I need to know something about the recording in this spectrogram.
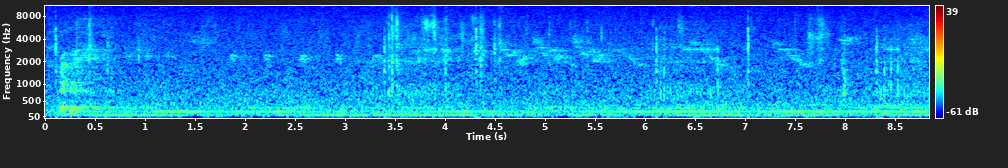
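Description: A plastic spreader scrapes wetly across a glossy wooden surface.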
